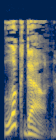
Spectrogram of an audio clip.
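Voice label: "lookdown", British English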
